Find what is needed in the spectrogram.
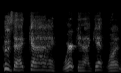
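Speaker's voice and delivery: high, slow mock swoon from the girls. Girls watching him ride his motorcycle, a mock swoon. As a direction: imitate a girl sighing over the cute guy. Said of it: "all the girls".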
